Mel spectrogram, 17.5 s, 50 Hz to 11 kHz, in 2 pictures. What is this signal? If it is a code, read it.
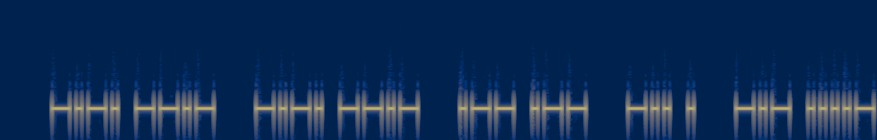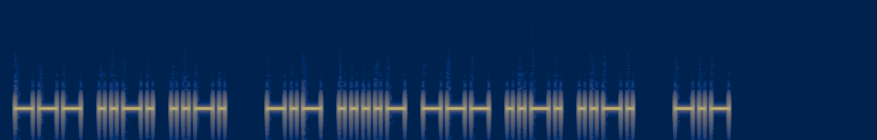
Morse code, heard as a keyed tone, about 20 wpm, 700 Hz. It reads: CQ CQ WW DE K4OFF K4OFF K
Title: Speed-Racing Common QSO Phrases - 20wpm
